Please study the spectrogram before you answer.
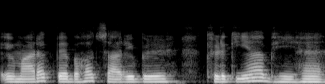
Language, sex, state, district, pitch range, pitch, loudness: Hindi, male, Jharkhand, Ranchi, 125-130 Hz, 125 Hz, -14 LUFS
